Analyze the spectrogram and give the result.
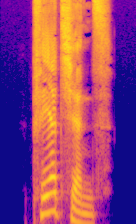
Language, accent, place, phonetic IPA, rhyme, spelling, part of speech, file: German, Germany, Berlin, [ˈp͡feːɐ̯tçəns], -eːɐ̯tçəns, Pferdchens, noun, De-Pferdchens.ogg
- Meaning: genitive of Pferdchen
